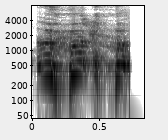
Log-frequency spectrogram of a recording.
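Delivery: put-on sickly coughing; exaggerated pretend cough; fake cough. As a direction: cough for show. Feigning illness to skip school.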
